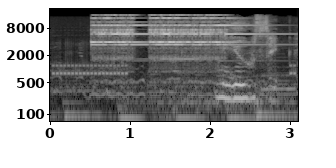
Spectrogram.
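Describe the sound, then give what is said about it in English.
A telephone rings as someone rings through to test the line, a bright, sustained electronic tone that starts after a brief pause and keeps going, fairly loud, with faint muffled voices and a low hum underneath. “I'll just ring through and test the line.”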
